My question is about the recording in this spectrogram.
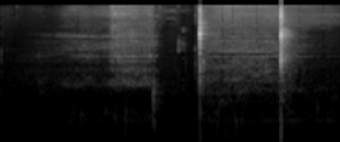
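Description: Two sharp clicks about a second apart, the first about halfway in, preceded by a soft rush of noise that swells and then stops.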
